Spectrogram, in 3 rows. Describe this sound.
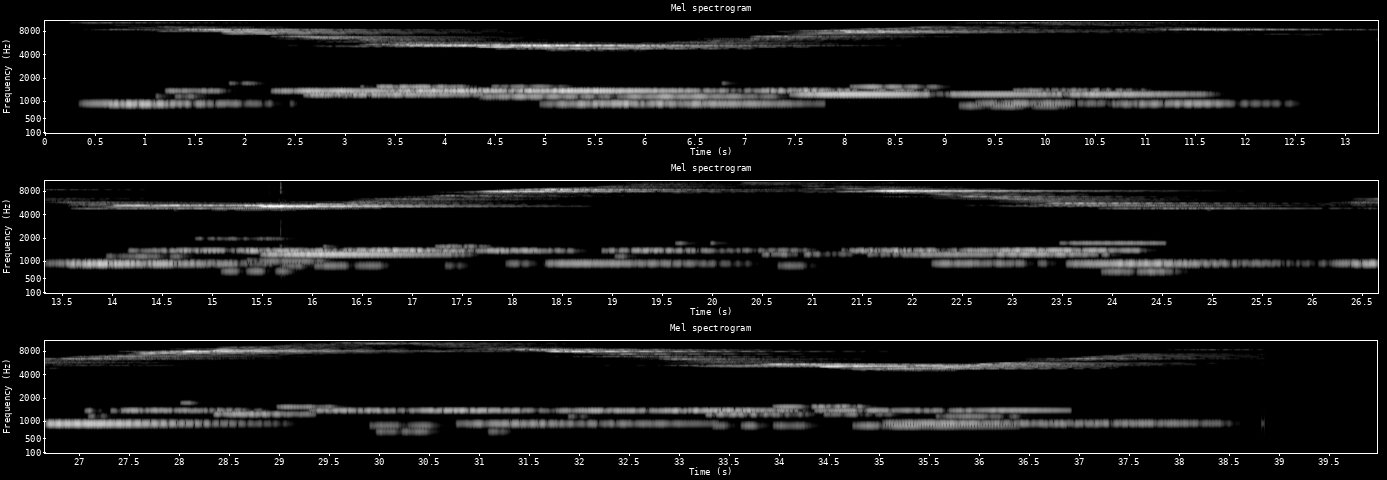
HF Rmx danielc0307 creepy swedmusic
A cleaned up version with reverb and other fun effects. (original by danielc0307)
